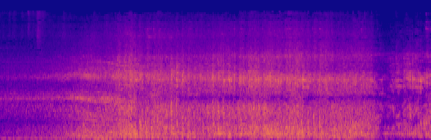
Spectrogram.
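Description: A passenger train of LHB coaches passing close by at speed. The rumble and rattling clatter of its wheels on the rails swells over the first two seconds as the locomotive arrives, then holds loud and steady as the coaches run past, easing briefly near the end.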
